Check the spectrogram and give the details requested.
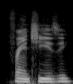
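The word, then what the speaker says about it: Franzese: said you say his name it would be franchisee okay yeah um he said that if any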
